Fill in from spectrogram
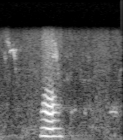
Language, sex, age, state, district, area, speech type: Santali, female, 45-60, West Bengal, Birbhum, rural, conversation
